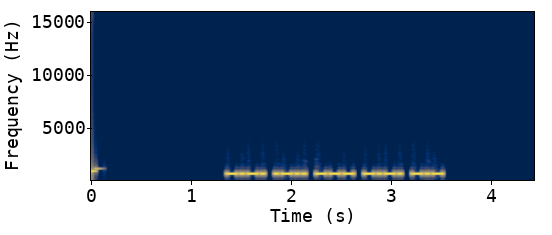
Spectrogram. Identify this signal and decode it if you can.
Morse code, heard as a keyed tone, about 36 wpm, 700 Hz. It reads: CLOCK
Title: Five Letter Words - 35wpm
